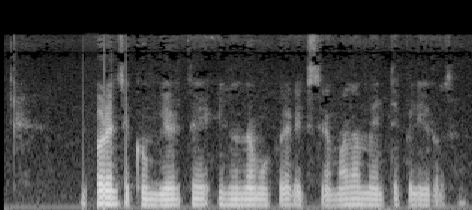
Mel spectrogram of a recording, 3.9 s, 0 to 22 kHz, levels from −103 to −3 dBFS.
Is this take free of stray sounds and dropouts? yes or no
no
